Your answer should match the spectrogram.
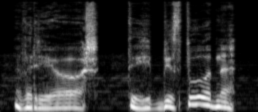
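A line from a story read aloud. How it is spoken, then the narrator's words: Growled. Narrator (Russian): Прорычал он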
